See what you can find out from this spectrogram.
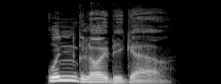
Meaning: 1. infidel, heathen, disbeliever, unbeliever (male or of unspecified gender) 2. nonbeliever (male or of unspecified gender) 3. inflection of Ungläubige: strong genitive/dative singular
- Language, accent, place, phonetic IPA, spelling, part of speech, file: German, Germany, Berlin, [ˈʊnˌɡlɔɪ̯bɪɡɐ], Ungläubiger, noun, De-Ungläubiger.ogg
